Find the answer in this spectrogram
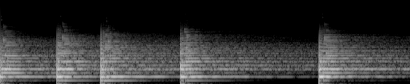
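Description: Nebula Clouds Synthesizer (a Reaktor software synth) playing a bell-like patch: five struck notes of the same pitch at uneven intervals, each with a sharp attack and a long ringing decay, the last ringing out.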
